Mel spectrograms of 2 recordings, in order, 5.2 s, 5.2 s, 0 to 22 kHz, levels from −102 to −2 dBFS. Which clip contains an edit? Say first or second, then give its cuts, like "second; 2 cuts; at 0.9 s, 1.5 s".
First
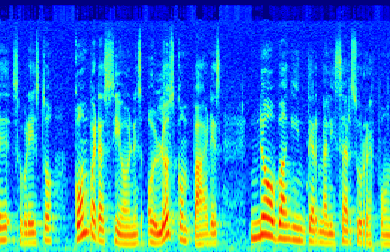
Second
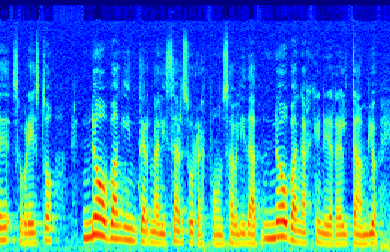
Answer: second; 1 cut; at 0.9 s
